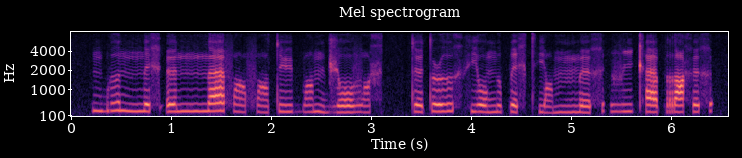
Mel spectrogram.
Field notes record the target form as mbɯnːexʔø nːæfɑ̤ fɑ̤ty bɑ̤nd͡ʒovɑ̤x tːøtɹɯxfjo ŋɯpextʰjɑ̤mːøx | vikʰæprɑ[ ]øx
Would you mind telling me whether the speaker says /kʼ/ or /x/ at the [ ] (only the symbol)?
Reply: x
